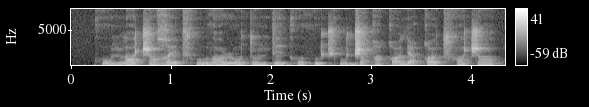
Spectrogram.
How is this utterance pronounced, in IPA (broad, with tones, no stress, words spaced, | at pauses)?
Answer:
kʰo˧n lɒ˦ t͡ʃɒ˧ ʁḛ˧t͡sʰṵ˦ðɒ˧ ɹo̰˦to˧nte˦ kʰo˨θu˨˦t͡ʃʰṵ˨ d͡ʒo˦qɒ˧qo̰˨˦ lḛ˨ qṵ˦˨ t͡sʰɒ˧t͡ʃɒ˦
